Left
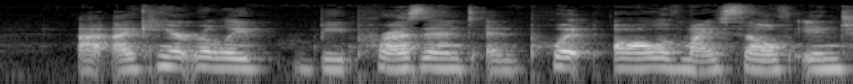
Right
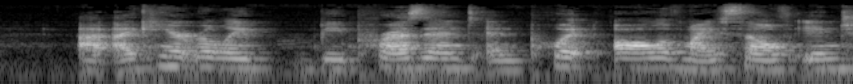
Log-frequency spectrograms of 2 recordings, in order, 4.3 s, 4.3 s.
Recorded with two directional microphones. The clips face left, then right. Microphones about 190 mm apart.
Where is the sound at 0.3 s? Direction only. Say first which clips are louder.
Left 3 dB; 45° left (ahead or behind).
